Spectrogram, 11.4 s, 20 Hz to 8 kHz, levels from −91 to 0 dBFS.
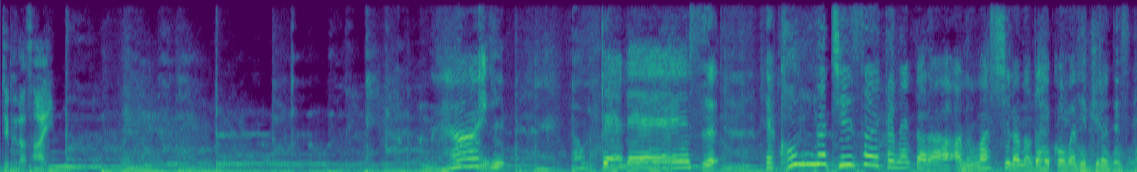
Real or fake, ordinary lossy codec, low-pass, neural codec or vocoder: fake; none; none; codec, 16 kHz, 2 kbps, FreqCodec, larger model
